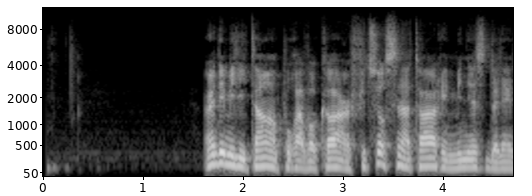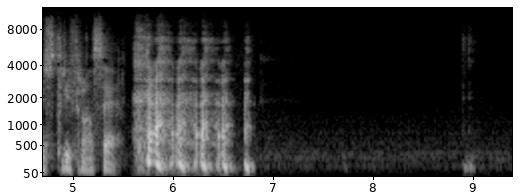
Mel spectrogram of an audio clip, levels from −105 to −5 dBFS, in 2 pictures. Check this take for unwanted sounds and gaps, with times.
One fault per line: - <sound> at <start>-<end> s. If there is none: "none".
- laugh at 5.6-6.8 s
